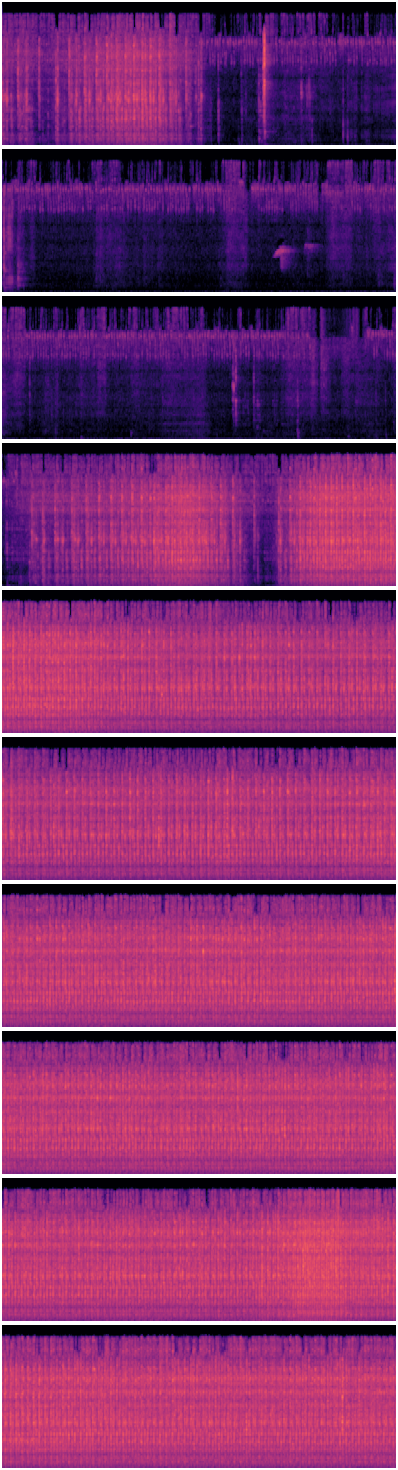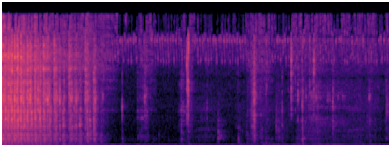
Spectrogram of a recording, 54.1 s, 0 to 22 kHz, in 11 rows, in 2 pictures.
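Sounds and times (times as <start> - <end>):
sewing machine stitching: 0.0 - 2.6, 14.8 - 50.6.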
